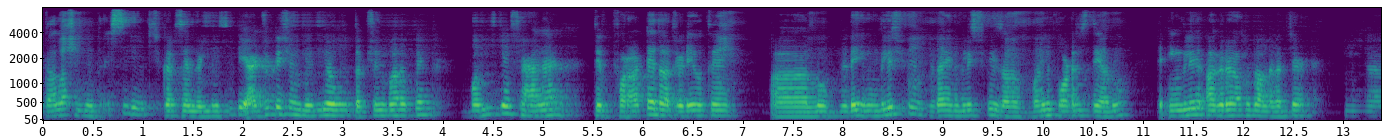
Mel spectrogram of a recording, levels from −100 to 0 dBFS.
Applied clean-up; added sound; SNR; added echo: neural mask model DeepFilterNet 3.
